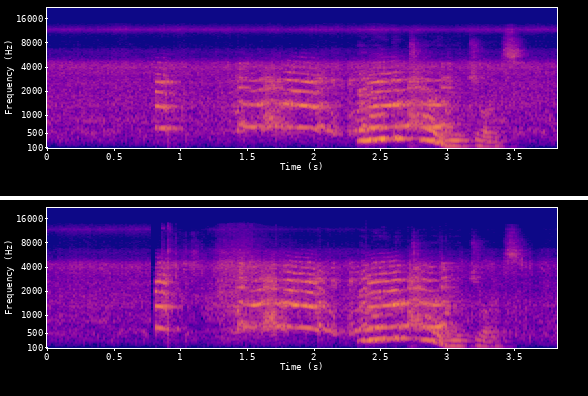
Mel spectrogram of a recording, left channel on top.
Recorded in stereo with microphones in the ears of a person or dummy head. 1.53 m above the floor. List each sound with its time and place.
0.8 s a scream: 30° right (ahead or behind), 2 m; by 3.1 s 10° right (ahead or behind), 4 m
2.3 s a woman speaking: 60° left (ahead or behind), 4 m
